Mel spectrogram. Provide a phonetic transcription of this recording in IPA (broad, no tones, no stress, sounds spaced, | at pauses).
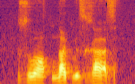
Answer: z o w o tˤ n e p l ɯ z ɣ a z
